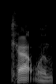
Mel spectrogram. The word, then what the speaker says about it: Catlin: Catlin, like the cat, like meow.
